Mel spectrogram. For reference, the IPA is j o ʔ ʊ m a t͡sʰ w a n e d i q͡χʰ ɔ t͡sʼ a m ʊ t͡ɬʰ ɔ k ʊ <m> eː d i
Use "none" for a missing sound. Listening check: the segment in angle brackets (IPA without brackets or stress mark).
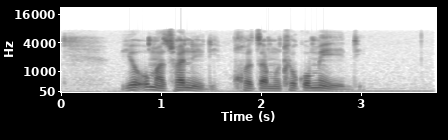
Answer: m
